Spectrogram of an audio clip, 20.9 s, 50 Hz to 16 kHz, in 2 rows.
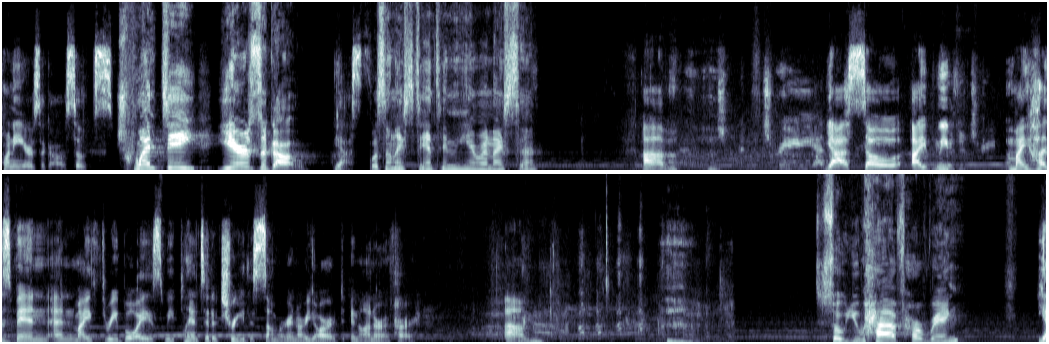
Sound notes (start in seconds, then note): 4.4 inspiring music; 6.5 audience laughing; 15.1 audience exclaiming; 16.6 inspiring music continues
